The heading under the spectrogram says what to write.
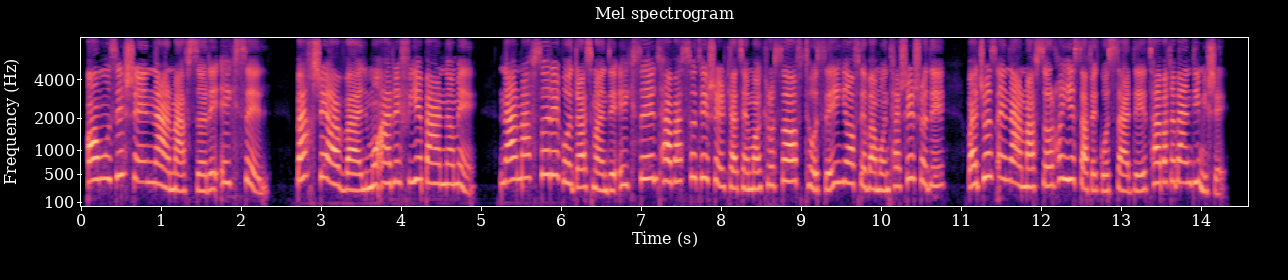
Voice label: female farsi voice over narrative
